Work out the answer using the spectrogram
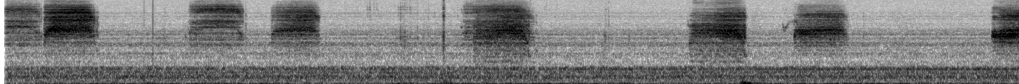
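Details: Wild barn owl chicks in a monitored nest box begging while their mother feeds them: broad, harsh hissing snores in bursts of about half a second, repeated irregularly, over a steady low hum.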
